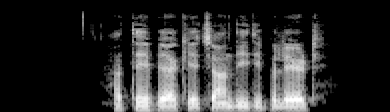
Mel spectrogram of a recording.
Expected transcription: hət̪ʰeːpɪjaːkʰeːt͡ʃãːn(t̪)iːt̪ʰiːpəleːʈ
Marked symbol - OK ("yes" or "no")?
no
